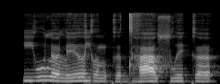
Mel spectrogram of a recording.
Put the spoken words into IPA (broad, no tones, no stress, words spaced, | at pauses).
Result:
julœ leə̯jɤnkə dʱa sʷekœ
